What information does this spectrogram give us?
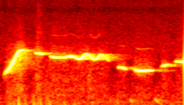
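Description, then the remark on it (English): A person whistles a short, wavering tune, the clear pitch rising, holding, then stepping down and back up over a couple of seconds with no other voices. “he just kind of like stands there with his saber and leans against the back of the cart and whistles.”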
